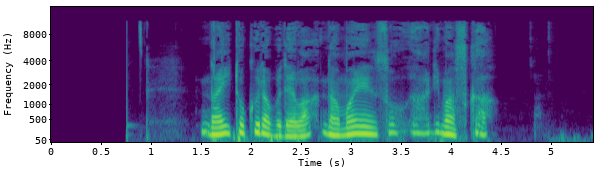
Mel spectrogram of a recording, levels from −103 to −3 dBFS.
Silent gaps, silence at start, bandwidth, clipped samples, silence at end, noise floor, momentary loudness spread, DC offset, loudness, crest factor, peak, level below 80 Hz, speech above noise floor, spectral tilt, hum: none; 1.5 s; 11.5 kHz; under 0.1%; 1.05 s; under -90 dBFS; 12 LU; under 0.1%; -24 LUFS; 16 dB; -10 dBFS; -48 dBFS; over 67 dB; -8.5 dB/octave; none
